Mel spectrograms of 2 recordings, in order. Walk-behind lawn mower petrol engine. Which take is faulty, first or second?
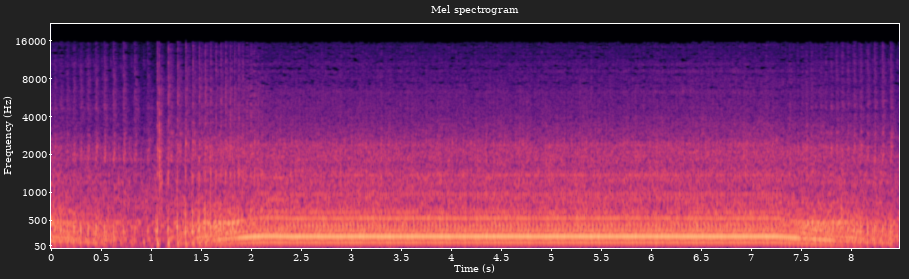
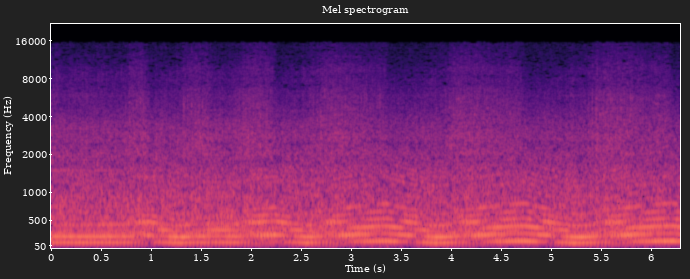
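second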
